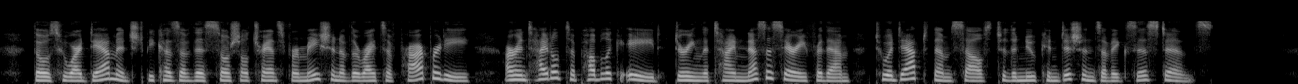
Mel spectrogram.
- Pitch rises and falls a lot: No, average, 3.8 semitones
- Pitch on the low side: No, medium, 185 Hz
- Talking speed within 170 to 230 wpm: No, average, 155 wpm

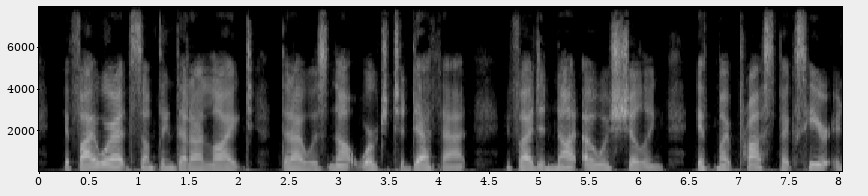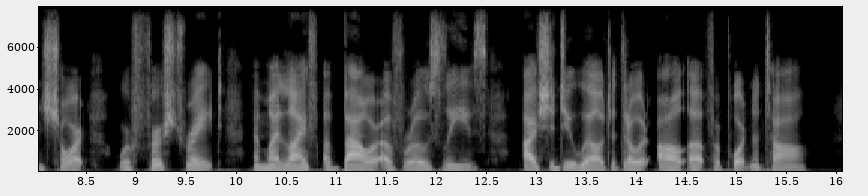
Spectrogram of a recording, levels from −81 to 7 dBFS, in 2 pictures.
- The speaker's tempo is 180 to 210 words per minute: Yes, average, 195 wpm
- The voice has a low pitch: No, medium, 165 Hz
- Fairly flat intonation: Yes, narrow, 2.3 semitones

